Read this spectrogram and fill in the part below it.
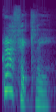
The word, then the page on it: graphically: British English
